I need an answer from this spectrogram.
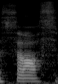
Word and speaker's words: Thoth: And this is the Thoth deck. And I don't have a lisp. That's how it's pronounced.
